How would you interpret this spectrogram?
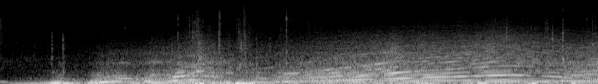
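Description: A Porsche 911 GT3 Touring with a manual gearbox, being test-driven, revs hard and steadily, its pitch sweeping upward through rising harmonics with a loud, continuous mechanical roar and no voices.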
